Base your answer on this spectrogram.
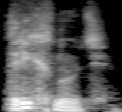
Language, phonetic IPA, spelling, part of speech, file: Russian, [trʲɪxˈnutʲ], тряхнуть, verb, Ru-тряхнуть.ogg
- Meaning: to shake (once)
